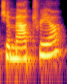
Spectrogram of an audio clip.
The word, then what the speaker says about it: gematria: numbers and the geomatria did i say that right gematria yeah yeah camacho geomatria yeah yeah you said it right yeah um well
